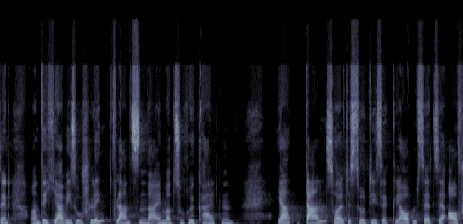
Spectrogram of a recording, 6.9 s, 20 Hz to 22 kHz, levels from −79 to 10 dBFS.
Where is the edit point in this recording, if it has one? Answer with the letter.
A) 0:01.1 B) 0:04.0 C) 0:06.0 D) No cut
D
